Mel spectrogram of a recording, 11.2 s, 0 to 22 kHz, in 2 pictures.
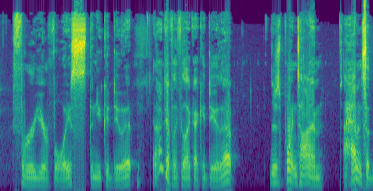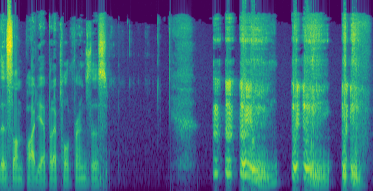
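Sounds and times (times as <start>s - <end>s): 
speech: 0.3s - 7.4s, 8.3s - 11.1s
person clearing throat in rough voiced rasps: 8.8s - 11.1s.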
